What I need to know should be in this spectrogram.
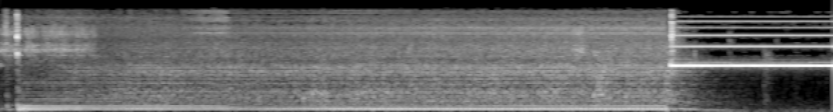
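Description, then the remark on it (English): A microwave oven hums steadily with a low droning whir for several seconds, then stops and gives a series of high, clear beeps at the end. “That's a microwave.”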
